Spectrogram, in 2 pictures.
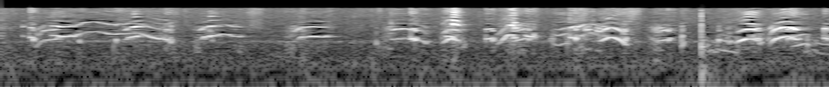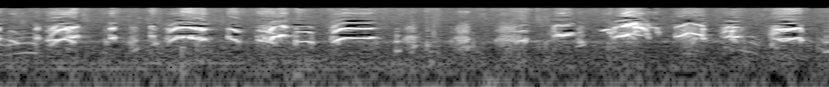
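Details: Week-old Goldendoodle puppies crawling toward dinner, tripping over one another; loud chorus of wavering whines and squeaky yelps, bending up and down in pitch, packed closely with brief pauses.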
